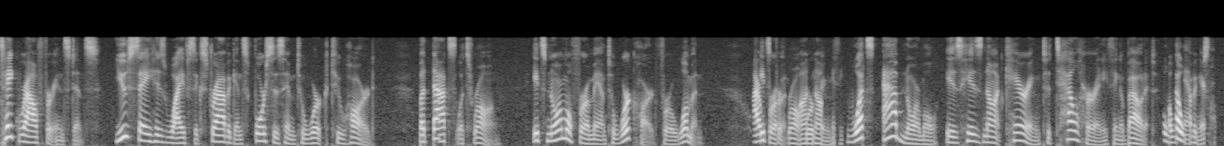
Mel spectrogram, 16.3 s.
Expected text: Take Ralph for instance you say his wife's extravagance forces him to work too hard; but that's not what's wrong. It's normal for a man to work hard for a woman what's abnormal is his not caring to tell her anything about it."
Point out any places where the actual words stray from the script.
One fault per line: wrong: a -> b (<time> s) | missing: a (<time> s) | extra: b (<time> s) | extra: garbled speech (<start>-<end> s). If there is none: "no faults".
missing: not (6.1 s)
extra: garbled speech (10.1-11.3 s)
extra: garbled speech (15.6-16.3 s)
